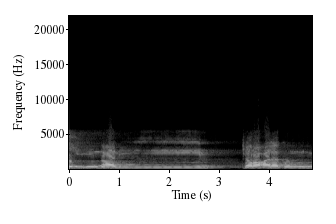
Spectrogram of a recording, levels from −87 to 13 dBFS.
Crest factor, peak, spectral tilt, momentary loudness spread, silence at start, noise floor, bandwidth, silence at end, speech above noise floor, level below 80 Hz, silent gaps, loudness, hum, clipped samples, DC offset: 14 dB; -8 dBFS; -8.5 dB/octave; 15 LU; 0 s; -49 dBFS; 5.6 kHz; 0 s; 29 dB; -88 dBFS; none; -22 LUFS; none; under 0.1%; under 0.1%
